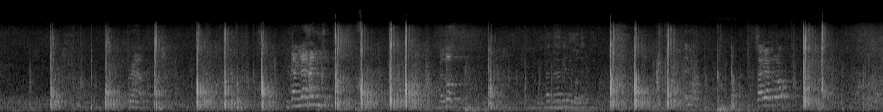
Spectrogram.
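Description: A padel ball is struck back and forth with sharp pops of the rackets.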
